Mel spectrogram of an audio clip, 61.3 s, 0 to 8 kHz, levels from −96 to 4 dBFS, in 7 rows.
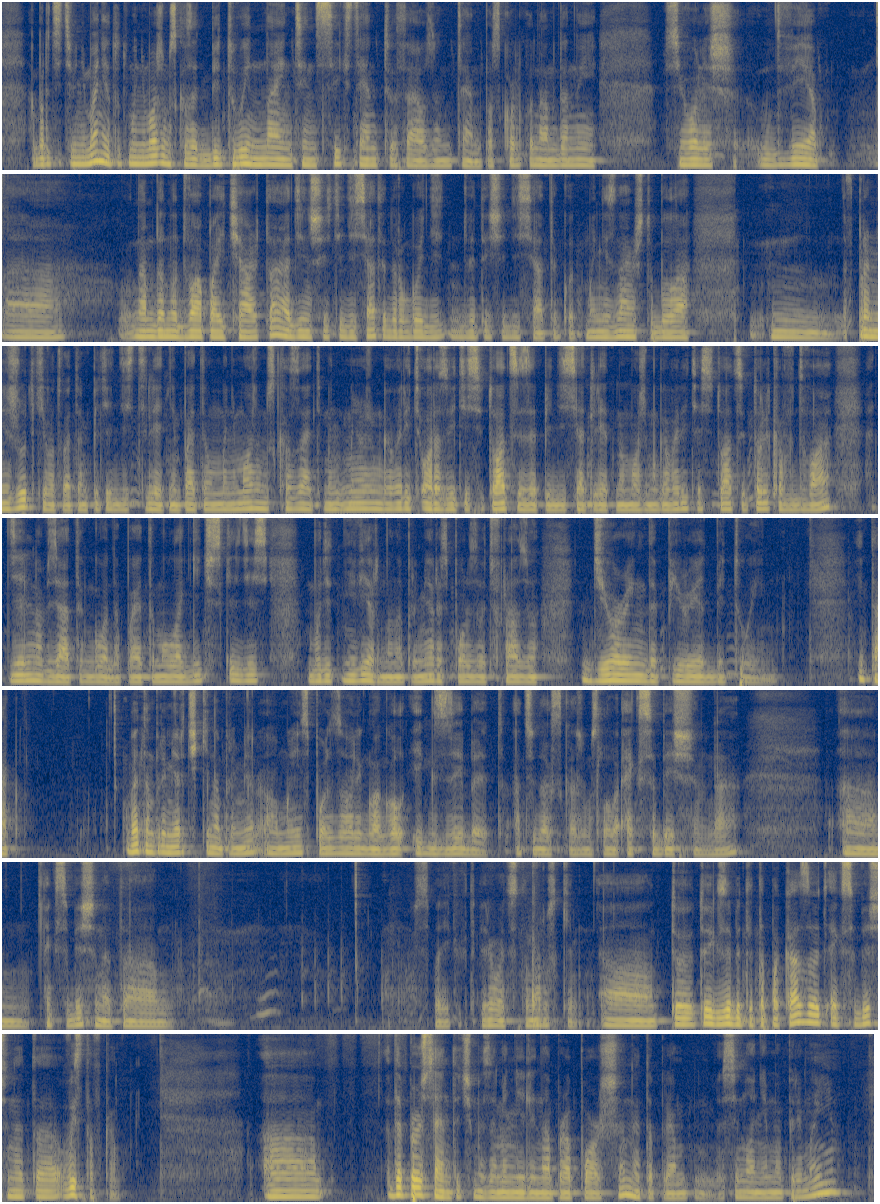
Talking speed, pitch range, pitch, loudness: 115 wpm, 90-105 Hz, 95 Hz, -22 LUFS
